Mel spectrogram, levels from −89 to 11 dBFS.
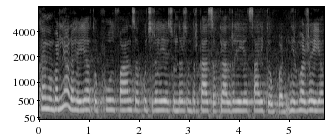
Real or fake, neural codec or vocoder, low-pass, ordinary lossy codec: fake; codec, 16 kHz, 16 kbps, FunCodec, trained on Chinese and English, 50 frames a second; none; none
